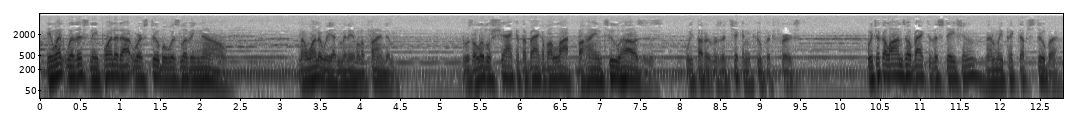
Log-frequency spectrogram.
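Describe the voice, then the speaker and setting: An actor playing a terse, deadpan male police sergeant who narrates an old-time radio detective drama. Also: fairly low pitch, close to an everyday voice. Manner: clipped, deadpan. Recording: dull vintage radio recording, music behind.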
